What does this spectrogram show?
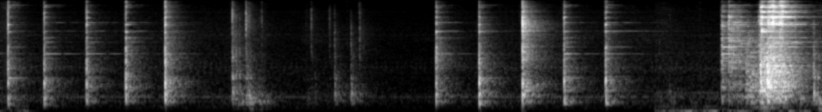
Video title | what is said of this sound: The Absolute Best Way to Store Bell Peppers 🫑 | if you listen close when we thump them you can hear how firm they are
